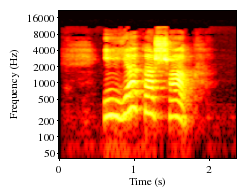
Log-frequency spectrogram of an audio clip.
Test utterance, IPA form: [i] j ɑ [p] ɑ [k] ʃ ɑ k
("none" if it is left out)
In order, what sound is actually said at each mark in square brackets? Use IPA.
i, k, none

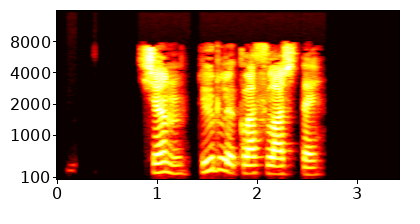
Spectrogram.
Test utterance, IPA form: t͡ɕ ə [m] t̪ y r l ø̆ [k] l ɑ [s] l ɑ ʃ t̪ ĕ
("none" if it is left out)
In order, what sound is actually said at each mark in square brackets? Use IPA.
n, k, s

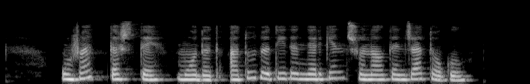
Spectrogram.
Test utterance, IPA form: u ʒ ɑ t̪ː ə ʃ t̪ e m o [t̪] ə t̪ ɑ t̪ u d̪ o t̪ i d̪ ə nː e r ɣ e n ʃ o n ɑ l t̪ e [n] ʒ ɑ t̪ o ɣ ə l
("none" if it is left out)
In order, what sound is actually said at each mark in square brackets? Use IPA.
d̪, n

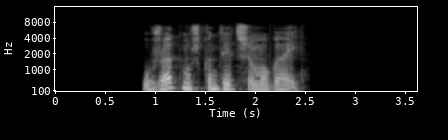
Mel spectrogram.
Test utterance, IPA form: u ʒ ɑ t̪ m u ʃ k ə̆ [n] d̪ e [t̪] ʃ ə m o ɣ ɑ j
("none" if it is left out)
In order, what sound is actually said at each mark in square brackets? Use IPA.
n, t̪

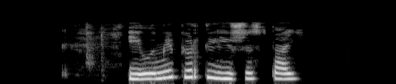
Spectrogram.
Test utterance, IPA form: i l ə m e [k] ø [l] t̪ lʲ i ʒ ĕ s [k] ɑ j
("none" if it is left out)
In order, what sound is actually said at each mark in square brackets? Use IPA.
p, r, p

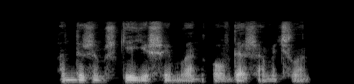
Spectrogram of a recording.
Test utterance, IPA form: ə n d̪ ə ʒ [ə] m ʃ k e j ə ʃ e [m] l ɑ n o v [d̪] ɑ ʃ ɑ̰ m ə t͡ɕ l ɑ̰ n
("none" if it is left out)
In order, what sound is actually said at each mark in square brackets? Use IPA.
ə, m, d̪

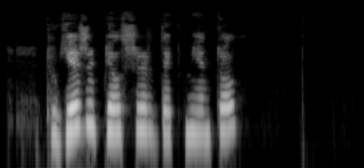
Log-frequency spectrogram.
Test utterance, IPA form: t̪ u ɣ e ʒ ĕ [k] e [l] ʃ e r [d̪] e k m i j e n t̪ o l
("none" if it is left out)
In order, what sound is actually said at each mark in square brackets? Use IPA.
p, l, d̪

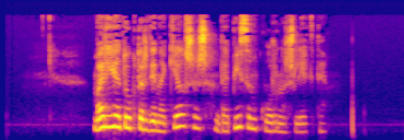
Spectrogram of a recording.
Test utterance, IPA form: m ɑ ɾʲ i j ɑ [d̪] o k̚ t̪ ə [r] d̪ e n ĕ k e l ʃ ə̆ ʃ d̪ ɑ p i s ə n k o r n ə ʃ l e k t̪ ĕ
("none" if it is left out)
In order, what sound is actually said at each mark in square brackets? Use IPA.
d̪, r

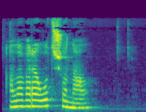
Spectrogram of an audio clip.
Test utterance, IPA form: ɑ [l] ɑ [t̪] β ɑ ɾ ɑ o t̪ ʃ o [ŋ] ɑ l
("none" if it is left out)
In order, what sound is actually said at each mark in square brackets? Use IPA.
l, none, n

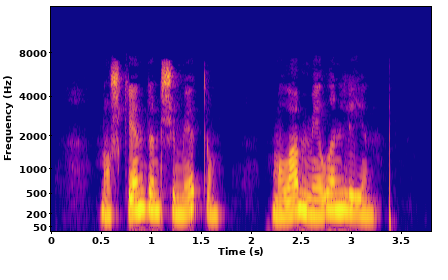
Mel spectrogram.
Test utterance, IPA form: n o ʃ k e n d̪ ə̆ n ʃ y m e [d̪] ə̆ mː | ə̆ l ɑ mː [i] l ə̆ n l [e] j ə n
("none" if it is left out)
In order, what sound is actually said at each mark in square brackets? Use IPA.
t̪, e, i

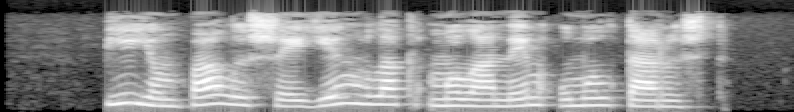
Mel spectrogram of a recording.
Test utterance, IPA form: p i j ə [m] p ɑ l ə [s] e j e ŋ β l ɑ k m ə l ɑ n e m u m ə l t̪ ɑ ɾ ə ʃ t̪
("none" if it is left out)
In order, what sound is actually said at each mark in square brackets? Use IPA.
m, ʃ

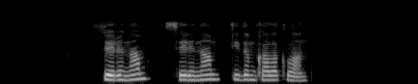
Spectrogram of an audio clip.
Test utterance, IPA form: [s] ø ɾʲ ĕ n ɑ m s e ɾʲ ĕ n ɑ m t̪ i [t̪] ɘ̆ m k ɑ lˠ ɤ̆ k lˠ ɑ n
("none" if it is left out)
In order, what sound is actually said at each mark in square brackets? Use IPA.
s, d̪

